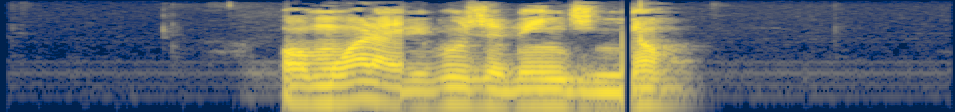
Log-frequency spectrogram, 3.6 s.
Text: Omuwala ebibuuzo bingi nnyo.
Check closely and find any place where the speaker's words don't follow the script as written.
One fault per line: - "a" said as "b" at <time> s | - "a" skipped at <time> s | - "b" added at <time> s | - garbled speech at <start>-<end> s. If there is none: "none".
none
